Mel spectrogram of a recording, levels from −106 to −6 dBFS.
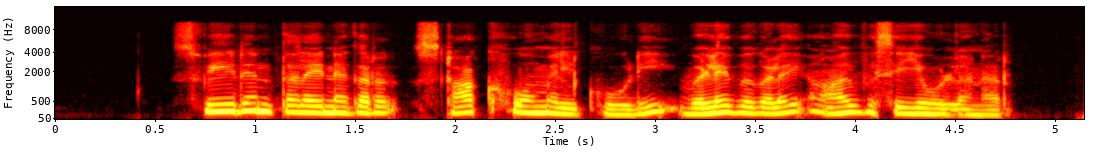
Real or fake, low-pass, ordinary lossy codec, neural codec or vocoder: fake; 9.9 kHz; none; vocoder, 22.05 kHz, 80 mel bands, WaveNeXt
